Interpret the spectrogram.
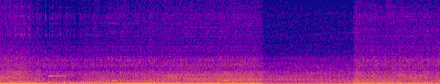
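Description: Old car's engine running hard under throttle, heard from inside the cabin, with music playing over it. The engine sound drops off suddenly about five seconds in and comes back up about two seconds later.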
